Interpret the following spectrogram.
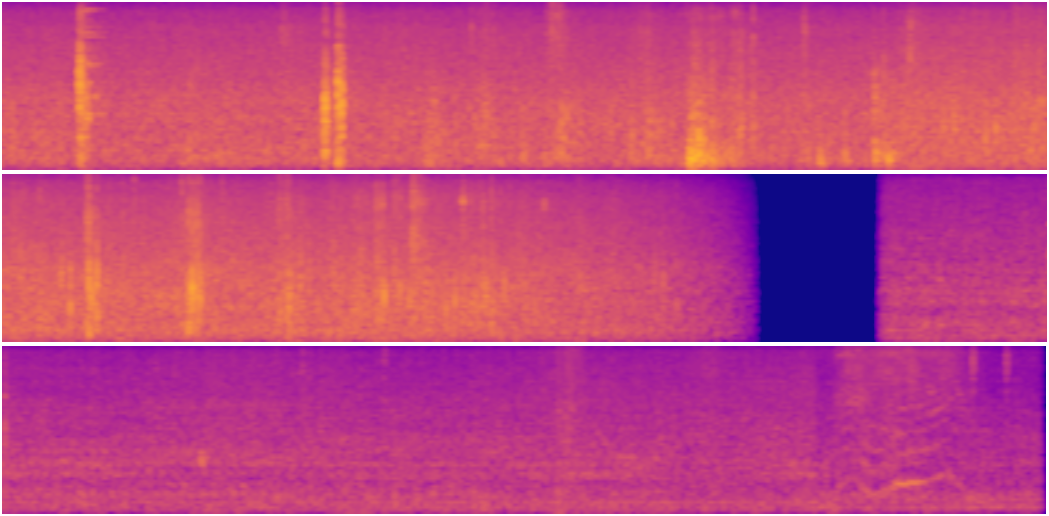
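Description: Steady outdoor hiss with scattered clicks and knocks of camping gear being handled and packed. The sound fades out about twelve seconds in, then comes back as a quieter, even hiss with no knocks.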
